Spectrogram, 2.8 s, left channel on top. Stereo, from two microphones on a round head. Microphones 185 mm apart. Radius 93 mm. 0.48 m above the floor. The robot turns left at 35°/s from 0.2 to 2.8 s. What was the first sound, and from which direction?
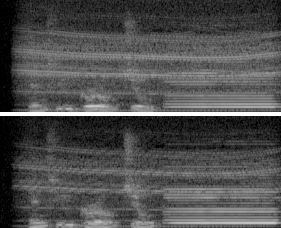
A man speaking, 20° left.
